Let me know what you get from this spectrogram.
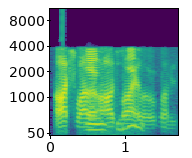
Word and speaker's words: Osweiler: and I saw Brock Osweiler. Is that how you pronounce it? – Mm-hmm. Osweiler.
